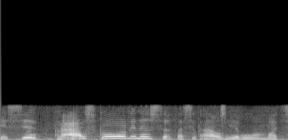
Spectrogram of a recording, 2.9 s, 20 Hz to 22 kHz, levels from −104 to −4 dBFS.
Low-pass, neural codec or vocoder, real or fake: 5.4 kHz; codec, 24 kHz, 0.9 kbps, WavTokenizer, medium music audio release; fake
